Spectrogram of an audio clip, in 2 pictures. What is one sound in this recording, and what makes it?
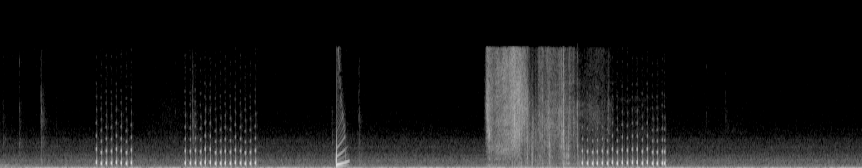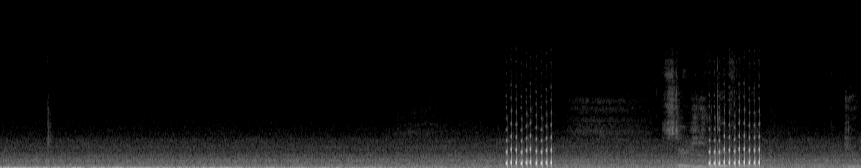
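Short electronic beeps chirp in bursts.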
